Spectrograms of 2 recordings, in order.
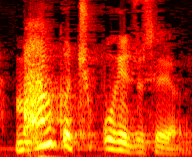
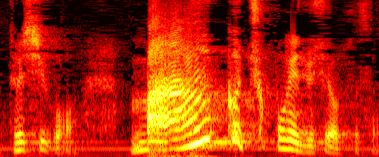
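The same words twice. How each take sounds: First: Said in the usual way. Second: Pleading son. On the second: Acted. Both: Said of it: "마음껏이라는 게".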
